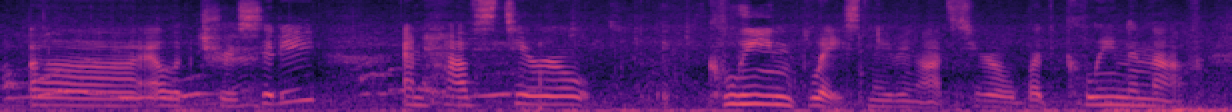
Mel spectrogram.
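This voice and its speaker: A woman talks with a Russian accent. Noticeable background noise is present. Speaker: animal rescue founder. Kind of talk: interview.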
